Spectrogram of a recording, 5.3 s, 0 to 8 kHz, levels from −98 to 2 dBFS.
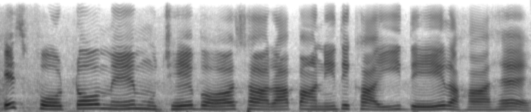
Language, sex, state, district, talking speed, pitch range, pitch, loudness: Hindi, female, Madhya Pradesh, Katni, 125 wpm, 220-255 Hz, 235 Hz, -17 LUFS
